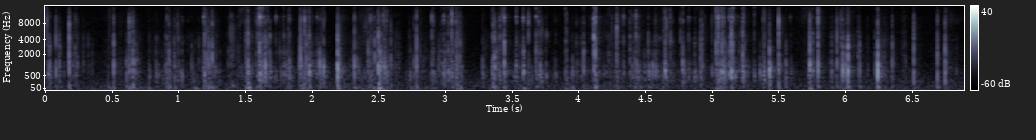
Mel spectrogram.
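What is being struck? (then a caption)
Vinyl zip pouch. A medium green striped vinyl zip pouch, empty and held in the hands, is squeezed and scratched with long nails. The result is a dense run of crisp crinkling and scratching bursts, bright and broadband with very little low end.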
